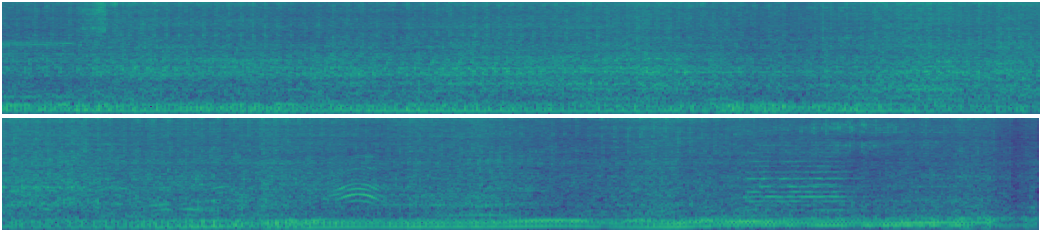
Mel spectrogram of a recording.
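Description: Motor vehicle engine idling steadily close by, a low even hum, with indistinct voices in the background. A short pitched tone sounds near the end.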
